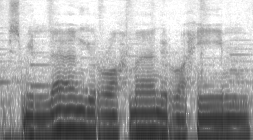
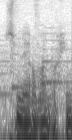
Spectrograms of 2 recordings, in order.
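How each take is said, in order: First: It is recited slowly and calmly. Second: It is recited quickly and hurriedly. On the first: This follows the Prophet's calm way of reciting. The speaker calls it right. "Contohnya begini, tenang tuh yang tenang" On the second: This is a rushed way of reciting. The speaker calls it wrong. "Jangan begini. ... Dia ini cepat"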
